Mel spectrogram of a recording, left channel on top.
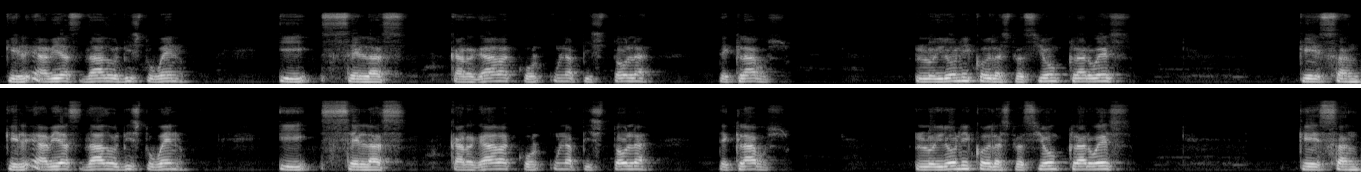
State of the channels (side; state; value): both; normal; correlation 0.55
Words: que le habías dado el visto bueno y se las cargaba con una pistola de clavos. Lo irónico de la situación, claro, es que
